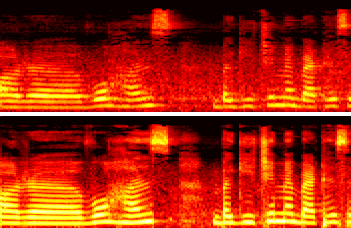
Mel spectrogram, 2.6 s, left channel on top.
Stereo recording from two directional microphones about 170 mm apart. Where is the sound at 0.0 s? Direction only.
45° right (ahead or behind).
